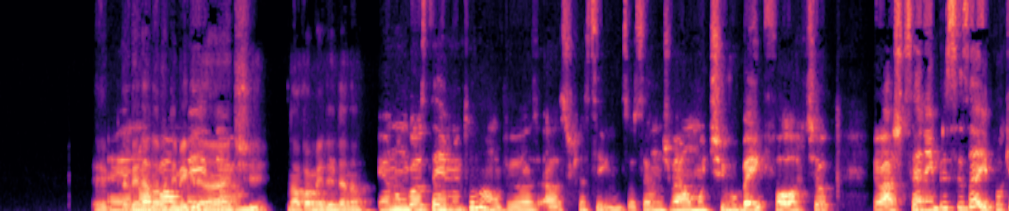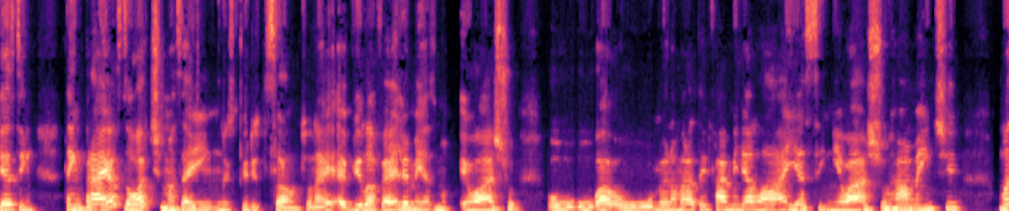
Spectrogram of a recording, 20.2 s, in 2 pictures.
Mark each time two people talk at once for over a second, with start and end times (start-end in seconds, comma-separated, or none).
1.1-2.7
